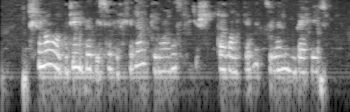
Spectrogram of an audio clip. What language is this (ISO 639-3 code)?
kab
